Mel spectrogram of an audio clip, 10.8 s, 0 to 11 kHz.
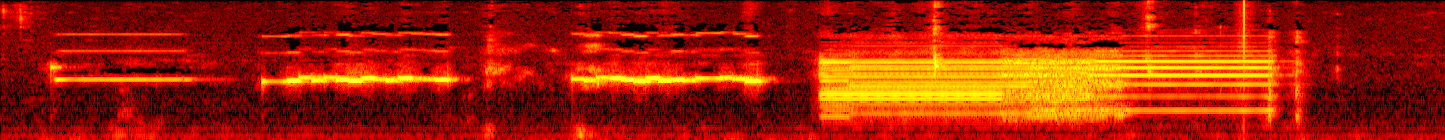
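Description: FLDigi digital-mode radio transmission audio. It opens with a steady single carrier tone for about a second, then two shorter wavering tones, which are the handshake announcing the mode. Then comes a dense chord of many parallel steady tones for over three seconds, the multi-carrier PSK250 data sent as six streams, with a sharp click near the end.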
